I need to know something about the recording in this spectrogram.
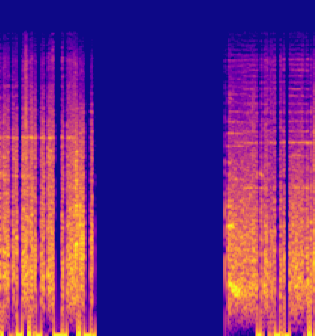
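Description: Harsh scratchy crackling of a glitching audio feed, full of sharp clicks. It cuts out completely for nearly two seconds in the middle and then snaps back on.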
